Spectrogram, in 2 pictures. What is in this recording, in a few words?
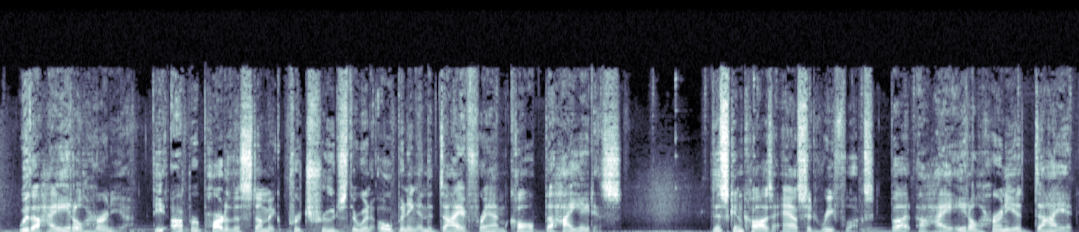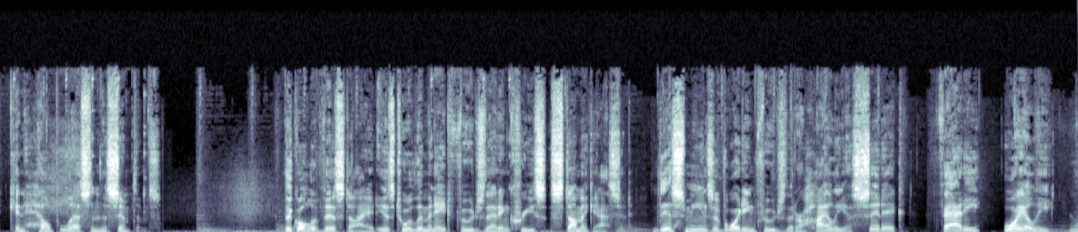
Explainer eLearning; friendly, authoritative, intelligent, steady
